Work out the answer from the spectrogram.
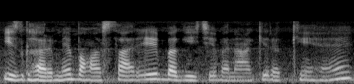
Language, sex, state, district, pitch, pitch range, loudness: Hindi, female, Chhattisgarh, Raipur, 205 Hz, 190-220 Hz, -18 LUFS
